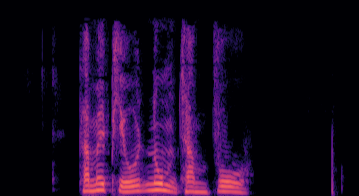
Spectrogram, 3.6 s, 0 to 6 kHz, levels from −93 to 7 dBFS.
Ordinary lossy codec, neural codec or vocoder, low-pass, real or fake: MP3, 48 kbps; none; 5.4 kHz; real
